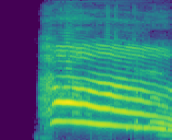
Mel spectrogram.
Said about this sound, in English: the movie theater yawn.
